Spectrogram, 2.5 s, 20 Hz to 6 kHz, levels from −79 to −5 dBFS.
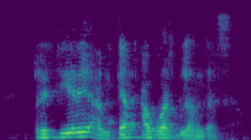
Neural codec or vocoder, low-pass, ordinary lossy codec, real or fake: codec, 44.1 kHz, 2.6 kbps, SNAC; 5.4 kHz; MP3, 32 kbps; fake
